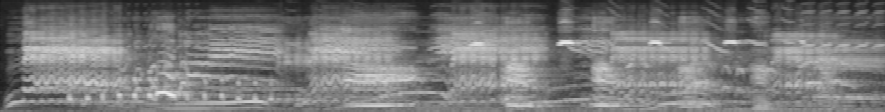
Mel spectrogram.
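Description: A chorus of farm animals on a farm in the morning calls over one another, with wavering goat-like bleats rising and falling among other overlapping cries, loud and continuous throughout.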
